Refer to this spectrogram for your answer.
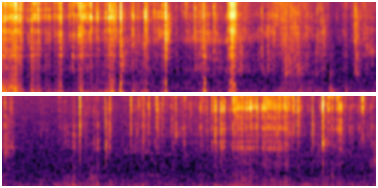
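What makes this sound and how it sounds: A utility knife blade cuts through the scored surface of a solid cream-white soap bar held in the hand, crumbling off small cubes. Dense, crisp scraping and crumbly crackling are heard with many sharp clicks and snaps, bright and close, with a low rustle underneath.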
